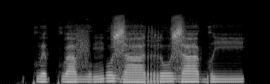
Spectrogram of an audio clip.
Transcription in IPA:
kʷ ɛ˨ kʷ a˨ v ʊ˨ ŋ o˦ z aː˨ r o˦ z aː˦ ɡʷ iː˦

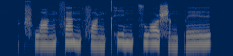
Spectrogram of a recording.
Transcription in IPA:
ʈ͡ʂʰ w ɑ˨˦ ŋ s a˥˨ n f ɑ˨˦ ŋ t̪ʰ i˦ n t͡s w ɔ˥˨ ʂ ɤ˩ ŋ p e˦ ɪ̯

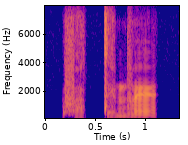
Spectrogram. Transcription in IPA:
f a̤ tː ɛ̤ m v ɛ̃

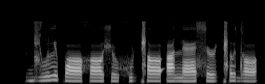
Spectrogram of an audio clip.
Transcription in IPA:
d͡ʑ u l ɪ p ɔː x ɔː ʃ ə˞ xʷ ɪ ǁ ɔː ʔ ɑ n æ s ə˞ ǁ ʊ d ɔ

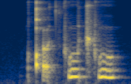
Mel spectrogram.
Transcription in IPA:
qʼ ṵ t͡sʼ u t͡ʃʼ u

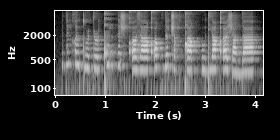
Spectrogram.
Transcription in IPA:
d ɘ˦ n χ e˦˨ tʷ ə˞˨ t ə˞˨ ǃ u˦ n h ɛ˦ ʃ qʼ ɤ˨ z aː˨ qʼ ɔ˦ q d ɘ˦ d͡ʒ ɘ˨ q ǃ aː˨˦ q h u˨ d j a˦˨ qʼ ɛ˦˨ ʃ ɑ˨ n d aː˦

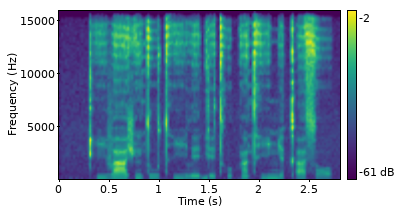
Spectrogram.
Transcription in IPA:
kʰ iː˦ β aː˨˦ ʃ ĩ˨ t uː˦ tʰ iː˦˨ l eː˦ ɡ eː˨ tʰ o˦ k ã˦ tʰ iː˦ ɲ ɛ˨ kʼ a˨˦ s ɔ˨

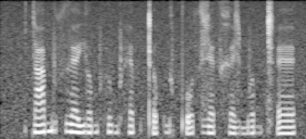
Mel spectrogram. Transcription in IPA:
t a b u θ ð ɛ j ə b h ɯ b h ɛ p tʼ ə p ɡ ə pʼ o θ z ɛ θ x ɛ z b ə b t͡sʼ ɛ

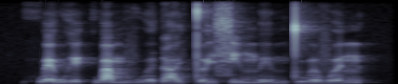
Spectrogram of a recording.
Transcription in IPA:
h w ɛ̰˧˨ w ɣ e˧ k w a˧ m v ṳ˨˩ ə̯ ɗ a̤˨˩ j t̪ ə̰˧˥ j s ḭ˧˥ m e̤˨˩ m t̪ u˧˩ ə̯ v ə˨˦ n

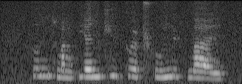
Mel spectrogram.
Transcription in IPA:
k ɤ˥ ŋ s w ɑ˨ ŋ p j ɛ˥ n t͡ɕ y˥˧ k ɤ˥˩ ʈ͡ʂʰ u˧˥ n̪ y˥˧ k w a˥˩ ɪ̯

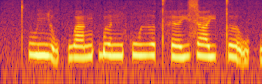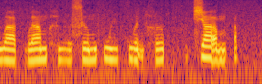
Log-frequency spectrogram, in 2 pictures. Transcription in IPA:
t̪ʰ u˧ ɲ ə̰˧˨ w h w a˨˦ ŋ ɓ ə˧ n k w ɨ˧ ə̯ t̪ʰ ɛ˨˦ j z a˧ j t̪ ə̰ː˧˨ w h w a˨˩ k̚ l a˧ m h ɨ̤˨˩ ə̯ s ə˨˦ m k w i˨˦ k w ə̰˧˨ n h ə˦˥ p̚ | t͡ɕ a̰˧˨ m ʔ

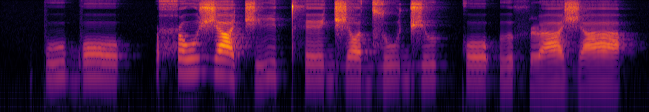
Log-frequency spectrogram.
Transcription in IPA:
p u˩˧˩ b o˦˨ | ħ o˦˥ ʒ a˦˨ t͡ʃ i˩˧˩ t̪ʰ e˦˥ d͡ʒ ʌ˦˨ d͡z u˦˥ d͡ʒ ɯ˦˥ kː o˦˥ ʔ ɯ˩˧˩ θ ɭ a˩˧˩ ʒ a˩˧˩

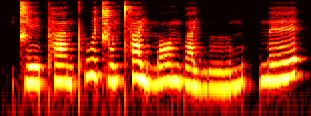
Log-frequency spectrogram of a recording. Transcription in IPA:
t͡ɕ eː˩ pʰ aː˧˩ n pʰ u˥˨ ə̯ t͡ɕ o˧˥ j t̪ʰ a˥˨ j m ɔː˧ n b a˩ j ŋ ɯː˩˧ m | m ɛː˧˥

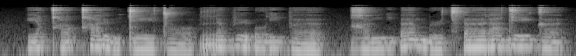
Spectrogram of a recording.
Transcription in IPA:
e˨ qʰ o˨˦ qʰ ɐ˦ ɾ ø˨ m t eː˨ d ɔ˨ | r ɐ˦ b ø˦˨ ʔ o˨ ɾ i˨ b ɐː˨ | ʁ ɐ˨ ŋ i˨ ʔ ɐː˦ m ə˞˨ t͡sʼ ɐː˦ ɾ a˦ d eː˦ ɡ ɐ˦

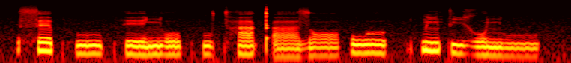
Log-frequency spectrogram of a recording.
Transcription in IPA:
s ɛ˦ pʰ uː˨ pʰ eː˨ ɲ oː˨ pʰ u˨ tʰ a˦ kʼ aː˨ z ɔ˦ | β ʊ˦ | k͡p ĩ˦ t i˨ ɣ o˨ ɲ uː˨

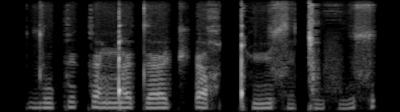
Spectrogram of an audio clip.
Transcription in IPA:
d u k ʏ k œ ŋ͡ǃ œ t̪ œ t͡ʃʼ œ χ ǃʰ y s ə̤ ǀ ṳ f ṳ s

